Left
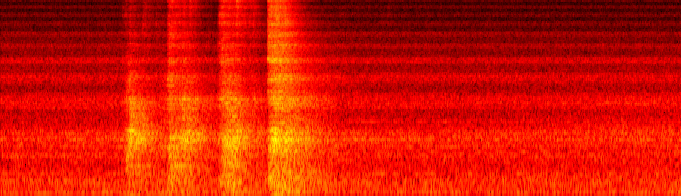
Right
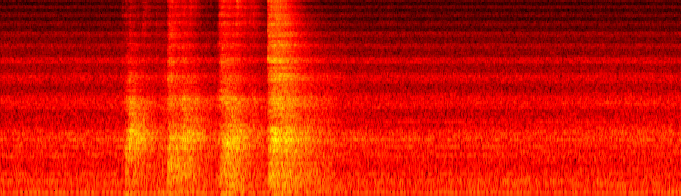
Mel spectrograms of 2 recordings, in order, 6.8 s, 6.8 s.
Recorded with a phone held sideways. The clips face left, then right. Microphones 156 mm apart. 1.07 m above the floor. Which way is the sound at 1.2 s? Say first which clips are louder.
Right 1 dB; 45° right (ahead or behind).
